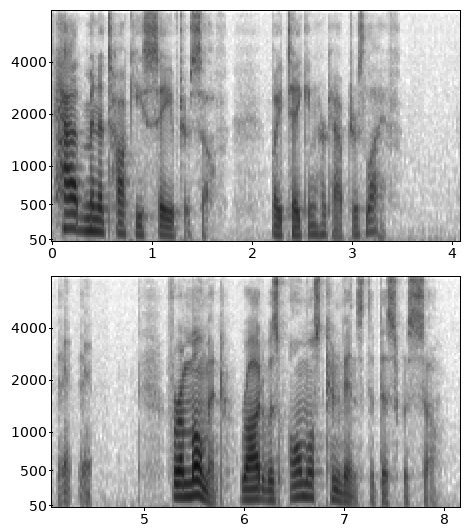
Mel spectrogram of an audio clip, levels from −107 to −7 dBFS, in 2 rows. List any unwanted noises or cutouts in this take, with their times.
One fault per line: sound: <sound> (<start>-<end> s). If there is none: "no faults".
sound: laugh (4.1-4.5 s)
